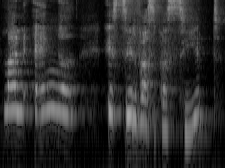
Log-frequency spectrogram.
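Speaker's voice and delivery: piercing high, loud mother's cry; shrill, fussing mother. A narrator's reading. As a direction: shriek it in motherly alarm. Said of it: "eine schrille Stimme".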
